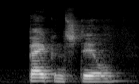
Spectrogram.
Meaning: pipe handle, shank of a pipe
- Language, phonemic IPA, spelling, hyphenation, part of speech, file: Dutch, /ˈpɛi̯.pə(n)ˌsteːl/, pijpensteel, pij‧pen‧steel, noun, Nl-pijpensteel.ogg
